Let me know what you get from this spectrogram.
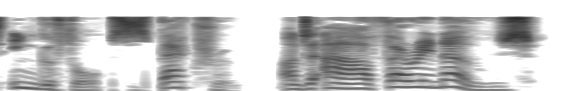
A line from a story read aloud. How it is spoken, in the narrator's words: I cried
